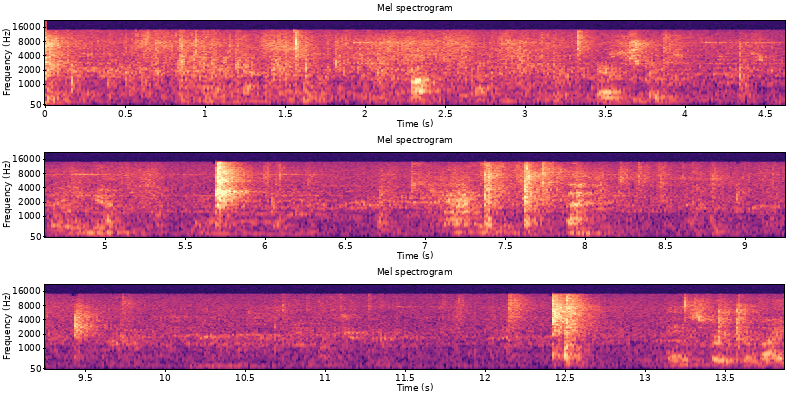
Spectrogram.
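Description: A middle-aged man speaks calmly from a lectern.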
